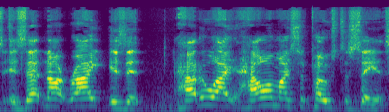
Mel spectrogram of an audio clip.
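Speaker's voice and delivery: ordinary delivery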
